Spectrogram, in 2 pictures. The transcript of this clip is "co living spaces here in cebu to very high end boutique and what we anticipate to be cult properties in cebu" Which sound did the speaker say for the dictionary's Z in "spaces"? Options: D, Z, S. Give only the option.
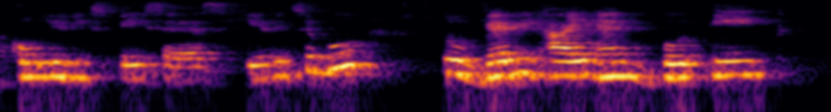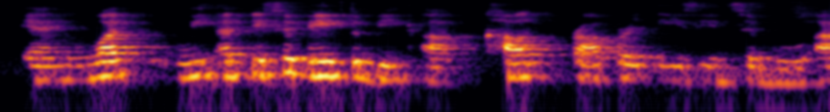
S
